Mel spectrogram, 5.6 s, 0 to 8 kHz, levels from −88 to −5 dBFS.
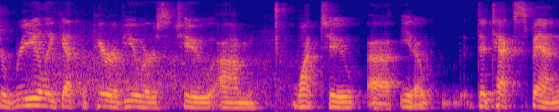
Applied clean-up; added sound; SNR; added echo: none; Crowd; 17 dB; reverberation time 0.4 s.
